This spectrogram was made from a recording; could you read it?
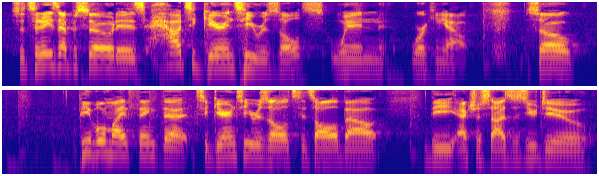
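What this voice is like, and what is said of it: Slightly raspy sick voice. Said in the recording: “I'm a little sick, so if my voice is a little raspy or hard to understand”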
